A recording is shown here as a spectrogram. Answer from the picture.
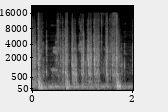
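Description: Plastic trim-removal tool prying at the plastic dash trim around a Chevy Aveo's radio, making a quick, irregular run of sharp plastic clicks and snaps as the tool works under the trim and its retaining clips give.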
